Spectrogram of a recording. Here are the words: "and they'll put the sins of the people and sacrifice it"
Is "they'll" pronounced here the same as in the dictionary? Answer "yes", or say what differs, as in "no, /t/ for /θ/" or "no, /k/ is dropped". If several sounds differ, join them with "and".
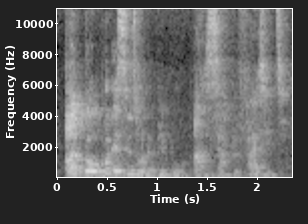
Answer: no, /w/ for /l/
